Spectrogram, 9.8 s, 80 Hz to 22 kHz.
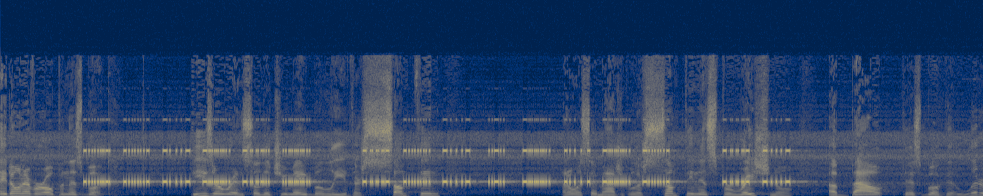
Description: Hellschreiber (Feld-Hell, 122.5 baud), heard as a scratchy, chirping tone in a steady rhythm, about 1750 Hz, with speech in English. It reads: GOWERS ACHIEVED AN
